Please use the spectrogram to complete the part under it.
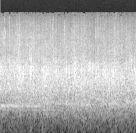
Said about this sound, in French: Nijipigie makofi. Acclame.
